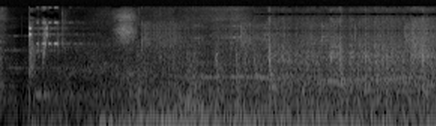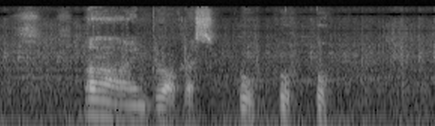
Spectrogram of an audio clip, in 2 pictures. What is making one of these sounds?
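A heavy metal shutter rumbles low and steadily as it moves.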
